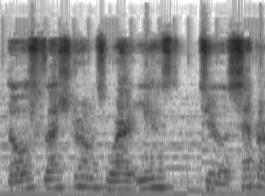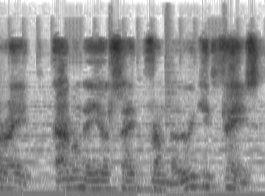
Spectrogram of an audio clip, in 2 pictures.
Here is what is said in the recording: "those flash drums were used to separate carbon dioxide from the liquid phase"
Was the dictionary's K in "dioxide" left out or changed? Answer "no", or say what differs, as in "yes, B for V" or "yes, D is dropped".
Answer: yes, K is dropped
